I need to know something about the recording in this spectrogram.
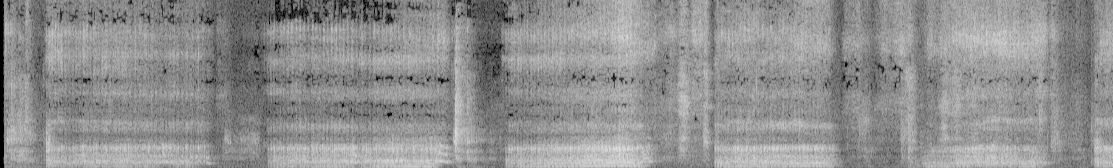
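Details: A Boston Terrier guarding his socks indoors and not letting anyone take them growls in long, rough, rumbling bouts of about three seconds each, separated by short quiet gaps, with a few faint higher tones riding on the growl.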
